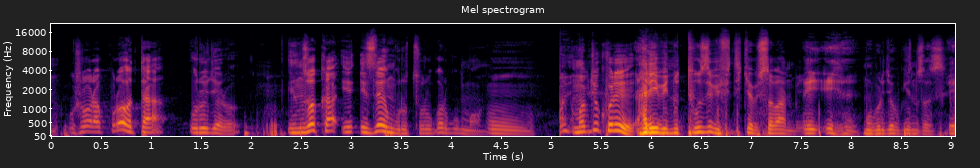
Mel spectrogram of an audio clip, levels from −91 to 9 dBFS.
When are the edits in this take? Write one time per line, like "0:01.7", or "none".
0:05.2

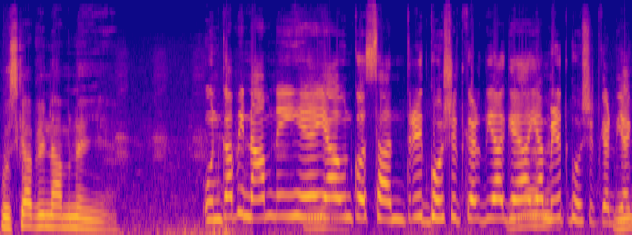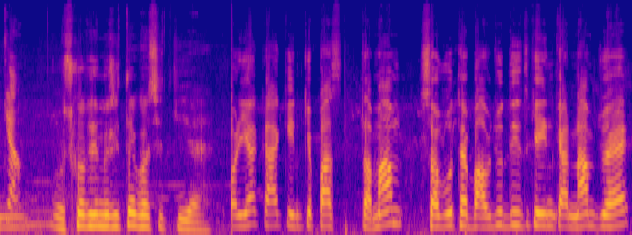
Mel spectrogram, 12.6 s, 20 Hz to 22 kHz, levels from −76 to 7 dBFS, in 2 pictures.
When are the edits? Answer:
0:08.6

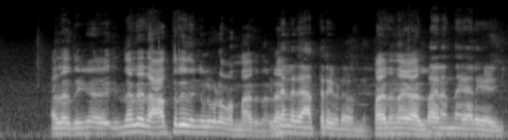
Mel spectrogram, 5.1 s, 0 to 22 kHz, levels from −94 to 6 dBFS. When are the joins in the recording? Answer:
none

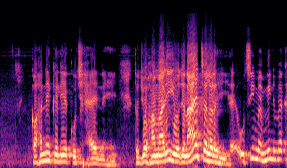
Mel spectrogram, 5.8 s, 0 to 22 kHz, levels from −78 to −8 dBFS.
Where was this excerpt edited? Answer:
none

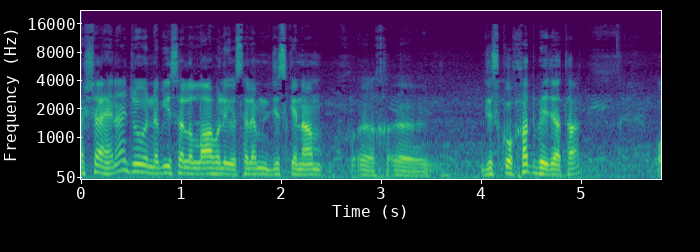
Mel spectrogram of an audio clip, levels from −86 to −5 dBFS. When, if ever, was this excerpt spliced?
none

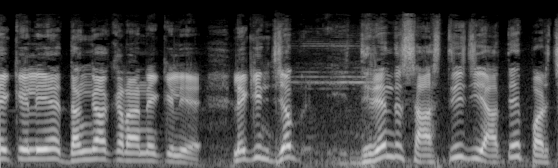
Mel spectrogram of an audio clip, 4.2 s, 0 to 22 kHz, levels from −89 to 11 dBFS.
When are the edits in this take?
0:02.0

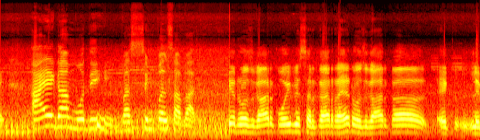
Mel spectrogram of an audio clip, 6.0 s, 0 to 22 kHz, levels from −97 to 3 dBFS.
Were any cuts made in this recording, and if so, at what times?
0:02.8

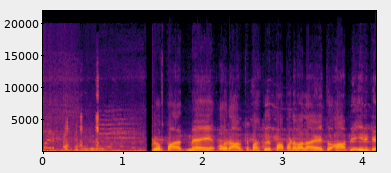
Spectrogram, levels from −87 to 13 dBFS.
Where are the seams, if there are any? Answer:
0:01.4

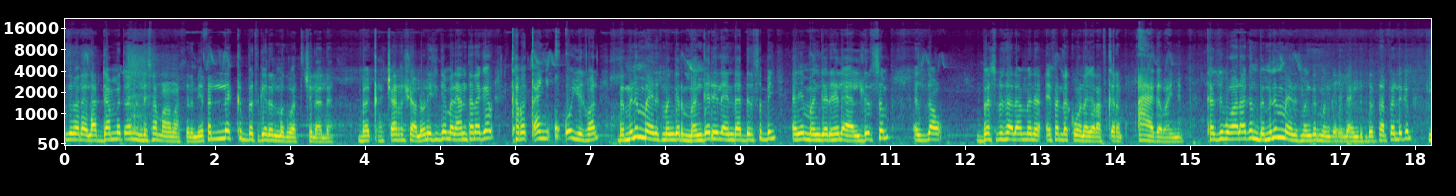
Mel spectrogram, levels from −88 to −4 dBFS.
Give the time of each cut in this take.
none

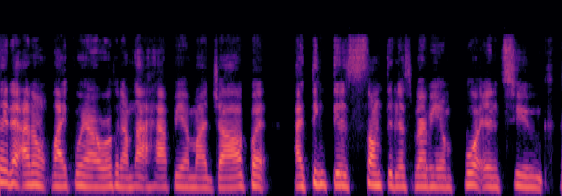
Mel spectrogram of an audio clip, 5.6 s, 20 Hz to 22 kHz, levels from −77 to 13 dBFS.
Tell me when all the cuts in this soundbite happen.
none

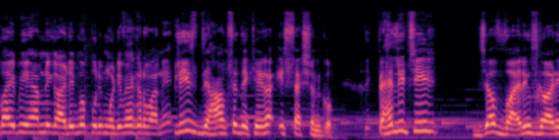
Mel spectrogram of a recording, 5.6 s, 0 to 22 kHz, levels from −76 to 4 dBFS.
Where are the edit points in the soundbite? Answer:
0:01.7
0:03.5

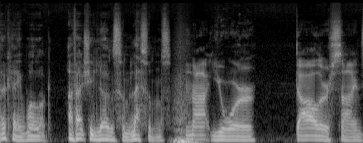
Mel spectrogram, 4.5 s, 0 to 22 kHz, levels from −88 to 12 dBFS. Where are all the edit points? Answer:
0:02.2

